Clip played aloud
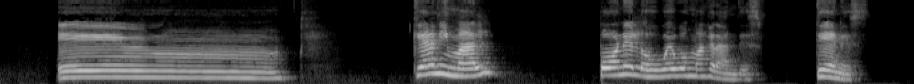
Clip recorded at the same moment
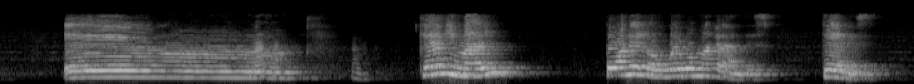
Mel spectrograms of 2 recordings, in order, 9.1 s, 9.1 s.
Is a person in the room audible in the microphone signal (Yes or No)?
Yes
